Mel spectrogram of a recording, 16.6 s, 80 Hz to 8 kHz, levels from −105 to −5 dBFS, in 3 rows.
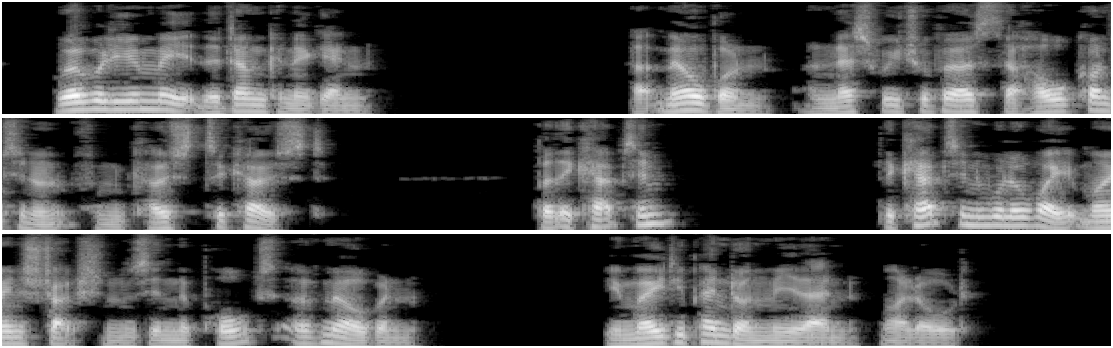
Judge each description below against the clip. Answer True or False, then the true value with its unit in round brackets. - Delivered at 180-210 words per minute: False (150 wpm)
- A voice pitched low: True (125 Hz)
